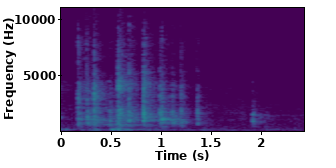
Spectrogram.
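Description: Quick bursts of typing on a computer keyboard as a location is entered into a document, about a dozen close, crisp key taps in a fast run followed by a pause and one final stroke.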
